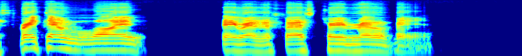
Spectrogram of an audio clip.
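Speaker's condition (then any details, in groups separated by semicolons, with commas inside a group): Duchenne muscular dystrophy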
